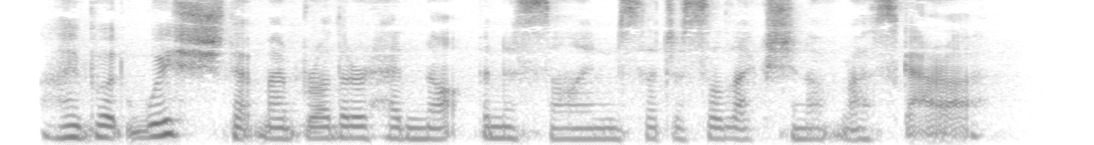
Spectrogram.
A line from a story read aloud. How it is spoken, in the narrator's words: said, as gravely as he said things like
